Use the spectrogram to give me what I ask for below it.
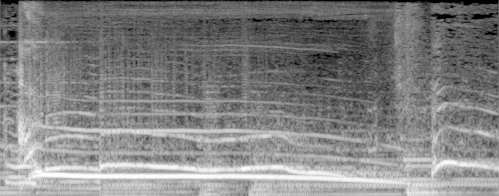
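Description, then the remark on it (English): A Brazilian deaf, mute trans woman sings a long, strained, off-key power-ballad note loudly, her voice wavering and sliding in pitch like a howl, then breaking into a second rising wail. “Brazilian deaf mute trans woman sings …. ….”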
